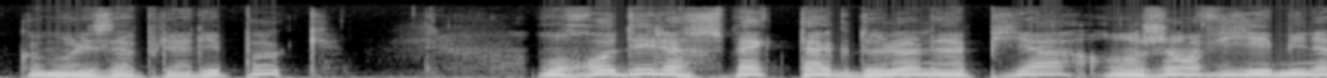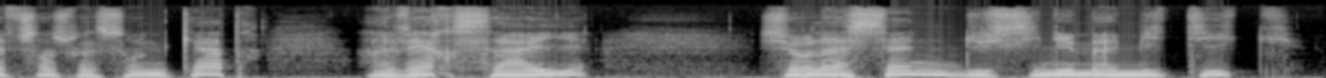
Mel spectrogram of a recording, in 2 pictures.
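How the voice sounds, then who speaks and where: Older man with a dark, dry voice. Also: on the high side, no room sound. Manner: wry, storytelling asides. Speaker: film columnist. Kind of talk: scripted radio film column.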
